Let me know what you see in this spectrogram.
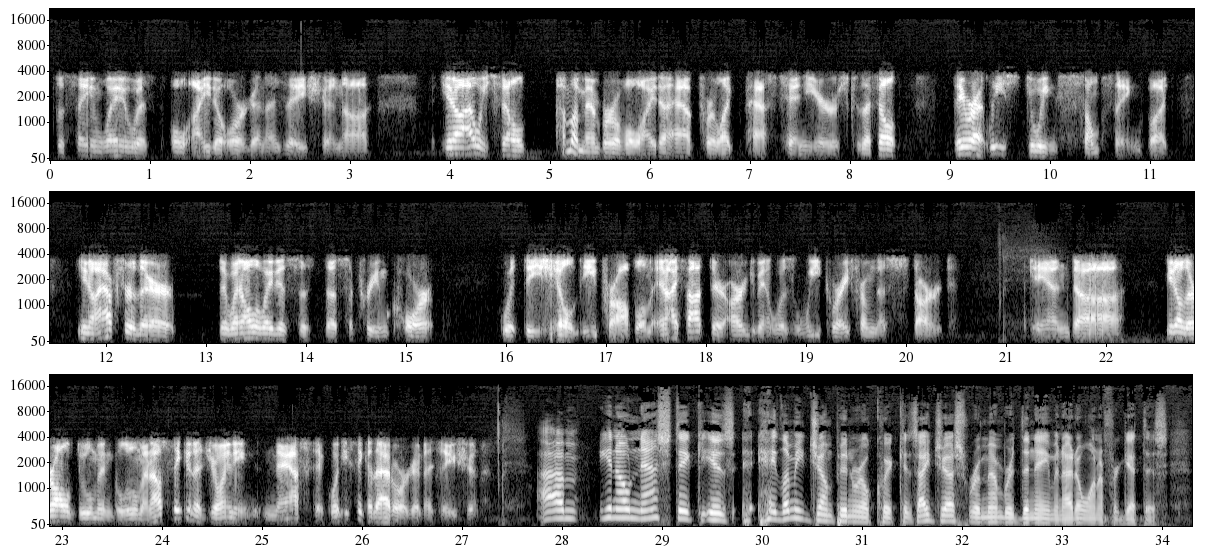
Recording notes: Call in Question and Answer Show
